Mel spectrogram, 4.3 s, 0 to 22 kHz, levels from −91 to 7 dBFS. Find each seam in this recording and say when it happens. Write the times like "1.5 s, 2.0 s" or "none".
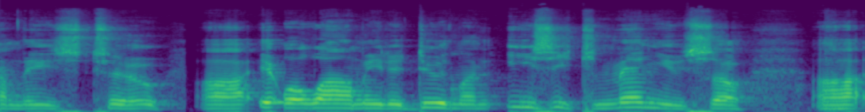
0.9 s, 1.4 s, 2.3 s, 3.0 s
